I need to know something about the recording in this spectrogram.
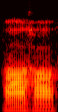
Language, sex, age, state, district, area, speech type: Tamil, male, 18-30, Tamil Nadu, Ariyalur, rural, read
